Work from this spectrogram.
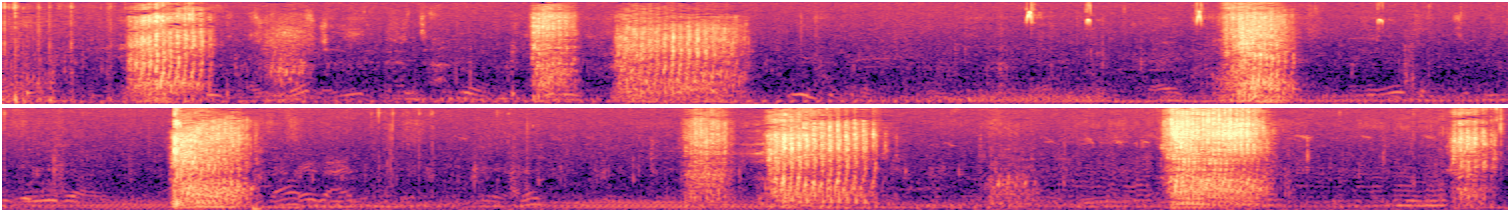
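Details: Horses on the steppe in Mongolia give repeated sharp, noisy snorts and blowing breaths every few seconds, while low murmuring voices run underneath.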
